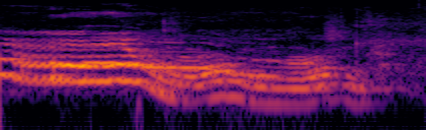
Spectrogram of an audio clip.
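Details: A white female Siberian Husky wanting cheese doodles lets out one drawn-out howling moan that holds steady, then slides downward and fades in a wavering tail.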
